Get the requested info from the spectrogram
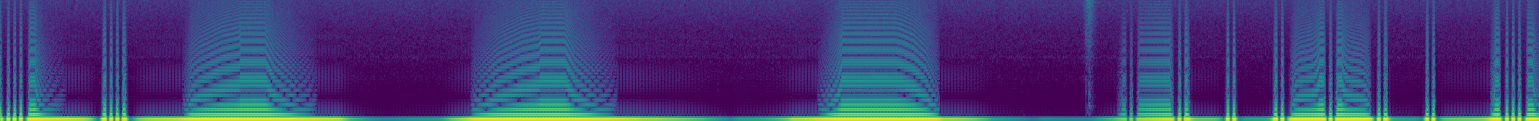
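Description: A deep, steady synth bass tone running through Ableton's Roar saturation effect. A brighter, distorted layer swells in and out about every three seconds, then chops into short, quick pulses near the end. An LFO is modulating the shaper's level, and a second LFO is changing that LFO's rate.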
